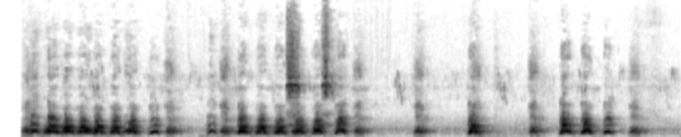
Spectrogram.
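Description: Common pheasant giving harsh, hoarse notes in quick runs of five to eight, then louder single notes spaced by pauses.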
